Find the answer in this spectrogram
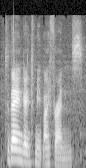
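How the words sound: The voice falls at the end. The statement is finished. The speaker calls it right. "And falling intonation"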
